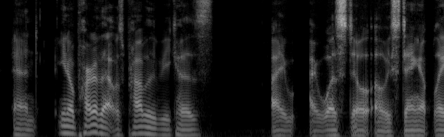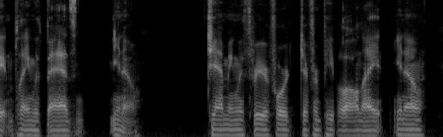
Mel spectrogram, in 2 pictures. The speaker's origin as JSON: {"language": "English", "area": "Westchester", "region": "New York", "country": "United States", "tie": "born or raised there", "also_born_or_lived": "Colorado", "moved": "yes", "said": "I grew up in Westchester"}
